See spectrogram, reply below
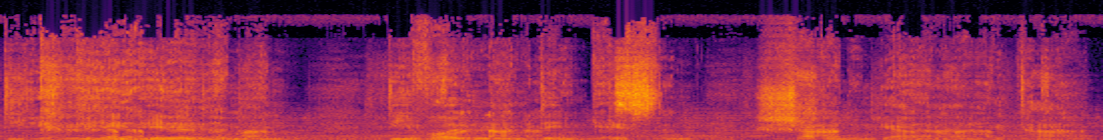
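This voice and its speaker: A man's voice: on the low side, expressive, slow. A man reciting medieval verse as a bard in a radio play. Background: prominent music.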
